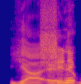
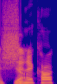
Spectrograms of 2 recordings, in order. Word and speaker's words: Shinnecock: The Well, it Shinnecock? wasn't, Is that how you say it? yes. The Yeah, Shinnecock tribe?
